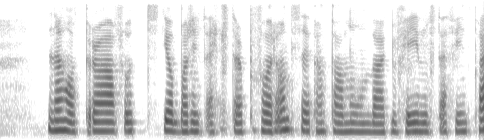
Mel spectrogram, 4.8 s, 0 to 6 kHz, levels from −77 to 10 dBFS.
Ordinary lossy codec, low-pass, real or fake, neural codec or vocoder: none; 5.4 kHz; fake; autoencoder, 22.05 kHz, a latent of 192 numbers a frame, VITS, trained on one speaker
